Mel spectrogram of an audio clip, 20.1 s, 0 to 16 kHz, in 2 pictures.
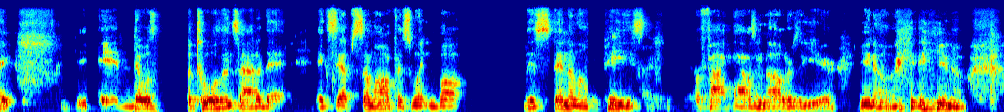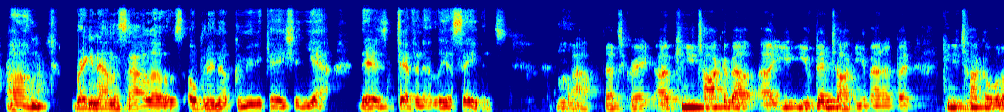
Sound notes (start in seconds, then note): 8.7 chuckling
